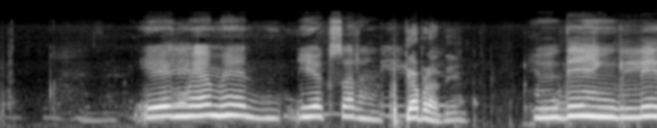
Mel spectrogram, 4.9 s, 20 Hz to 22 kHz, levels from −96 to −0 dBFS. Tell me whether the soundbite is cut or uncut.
cut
